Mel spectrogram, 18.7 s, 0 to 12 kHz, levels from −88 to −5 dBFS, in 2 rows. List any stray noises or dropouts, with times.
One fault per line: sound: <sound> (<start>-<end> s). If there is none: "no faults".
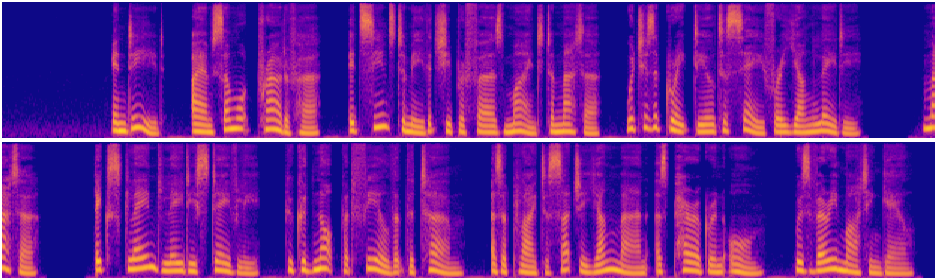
no faults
